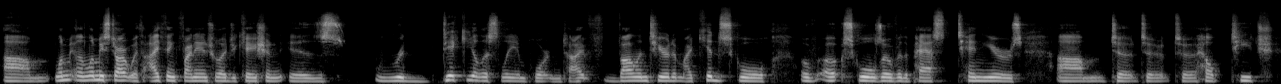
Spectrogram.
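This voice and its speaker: A man's voice: fairly high pitch, steady tone, measured pace. A man from Baltimore in a podcast discussion, sounding earnest and conflicted. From Baltimore, United States. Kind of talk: casual discussion.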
